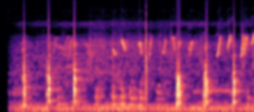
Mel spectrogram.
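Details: Chickens, chicks with their mothers: a run of sharp low clucks and taps roughly every half second, with thin high chick peeps growing more frequent toward the end.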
